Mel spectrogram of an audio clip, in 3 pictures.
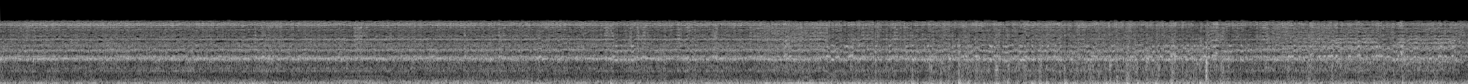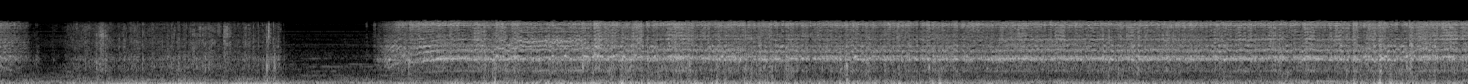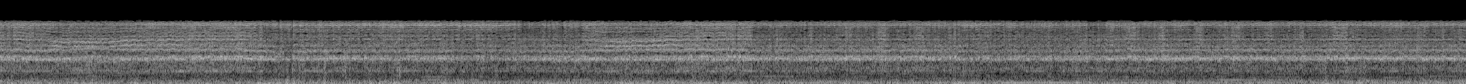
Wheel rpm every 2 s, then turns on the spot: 170, 170, 170, 170, 160, 170, 160, 70, 30, 90, 160, 170, 170, 170, 160, 160, 160, 160, 170, 170, 170, 170.
16-18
